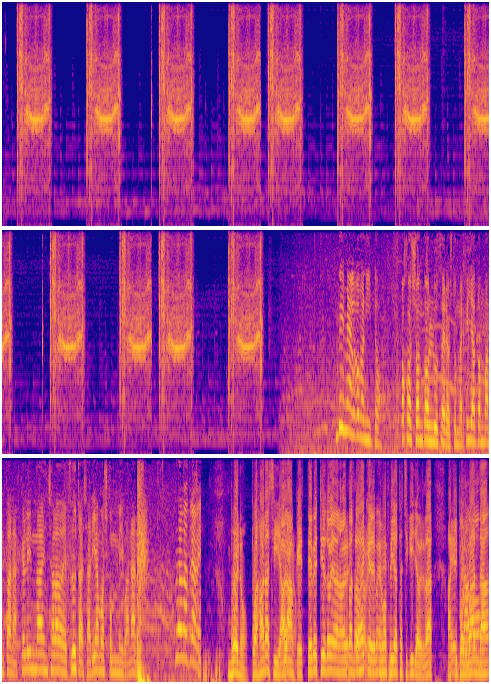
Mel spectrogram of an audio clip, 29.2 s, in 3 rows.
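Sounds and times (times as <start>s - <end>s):
camera taking photos: 0.3s - 1.0s, 1.7s - 2.4s, 3.0s - 3.8s, 4.5s - 6.0s, 6.7s - 8.6s, 9.2s - 10.0s, 10.6s - 11.4s, 12.1s - 13.6s, 14.2s - 15.0s
speech: 16.5s - 29.2s.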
